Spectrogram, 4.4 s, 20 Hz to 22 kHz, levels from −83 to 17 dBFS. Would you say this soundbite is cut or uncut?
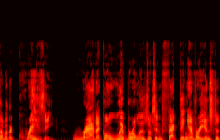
cut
